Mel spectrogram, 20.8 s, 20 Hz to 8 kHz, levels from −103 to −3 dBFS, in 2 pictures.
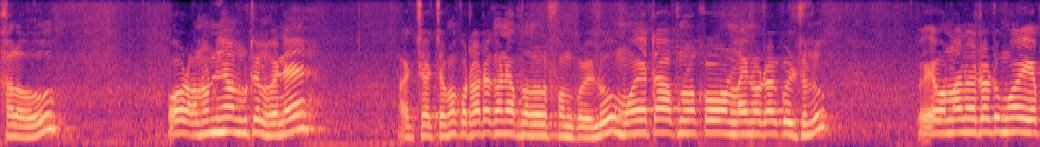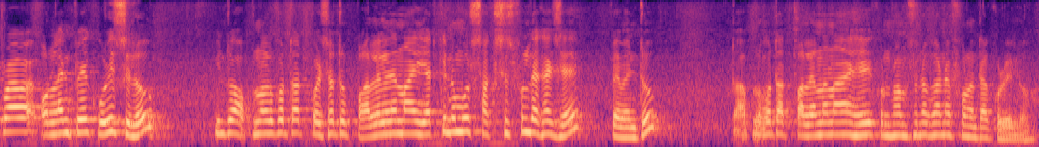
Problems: none marked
